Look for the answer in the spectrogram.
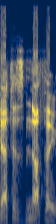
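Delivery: booming, loud, resounding, commanding voice. In a role-play game, a player's character steps into a crowd: booming voice. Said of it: "with a booming voice".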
